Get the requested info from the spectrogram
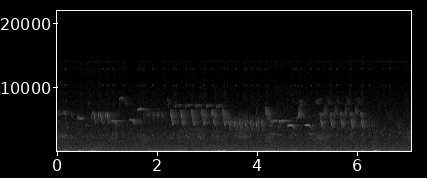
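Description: A songbird singing a varied song of quick runs of high repeated notes and short trills, over a low outdoor rumble with a few low thumps, the loudest about six seconds in.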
